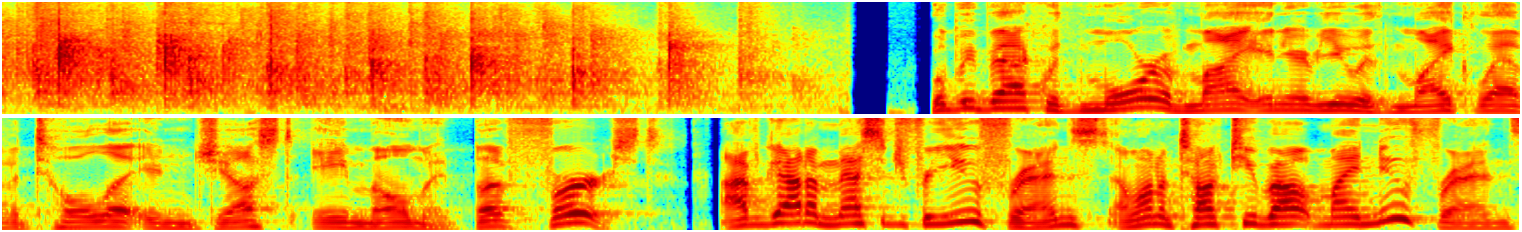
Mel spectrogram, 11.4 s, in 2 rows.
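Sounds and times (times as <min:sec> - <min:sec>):
applause: 0:00.0 - 0:03.2
speech: 0:03.5 - 0:11.3.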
